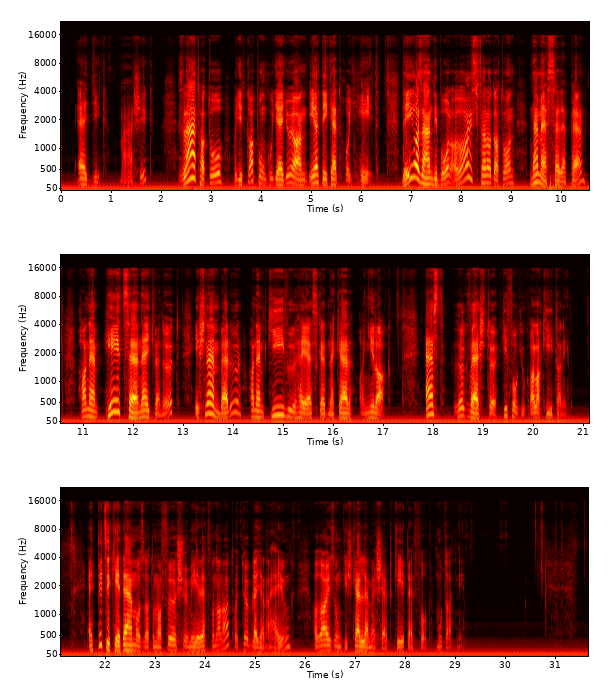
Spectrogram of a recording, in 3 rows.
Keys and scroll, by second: 18.1 Right, 19.8 x, 23.5 4.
